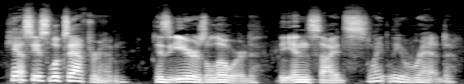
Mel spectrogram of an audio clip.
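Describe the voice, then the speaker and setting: A man's voice: medium pitch, lively intonation, unhurried, creaky, a bit bright. A man reading scripted first-person narration for a visual novel as the narrator.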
